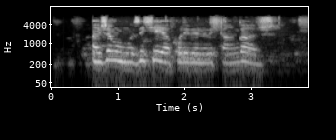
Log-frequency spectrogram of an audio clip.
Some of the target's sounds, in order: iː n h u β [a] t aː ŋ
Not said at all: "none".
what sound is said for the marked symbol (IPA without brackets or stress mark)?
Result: i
